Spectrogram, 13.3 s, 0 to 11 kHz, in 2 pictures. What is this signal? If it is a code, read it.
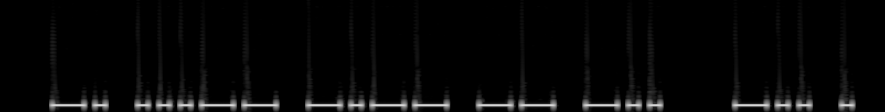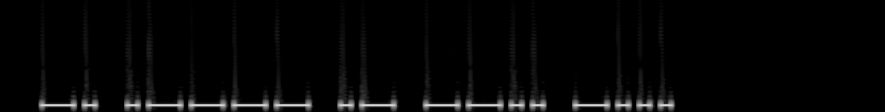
Morse code, heard as a keyed tone, about 15 wpm, 700 Hz. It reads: N3YMD DE N1AZB
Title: USA Callsign DE Callsign - 5 Characters - 15wpm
